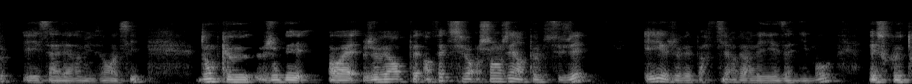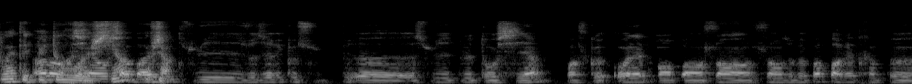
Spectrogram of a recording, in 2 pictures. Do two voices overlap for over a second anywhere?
Yes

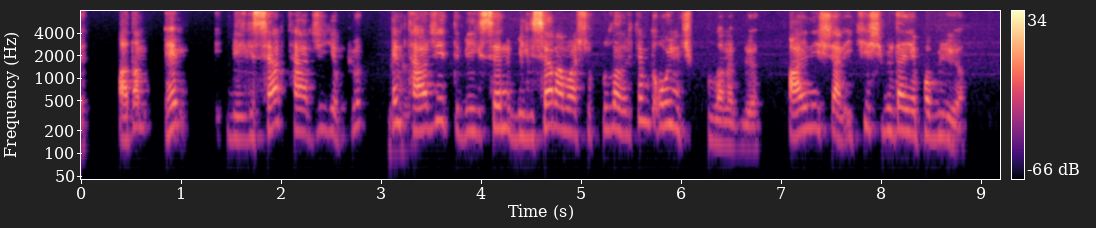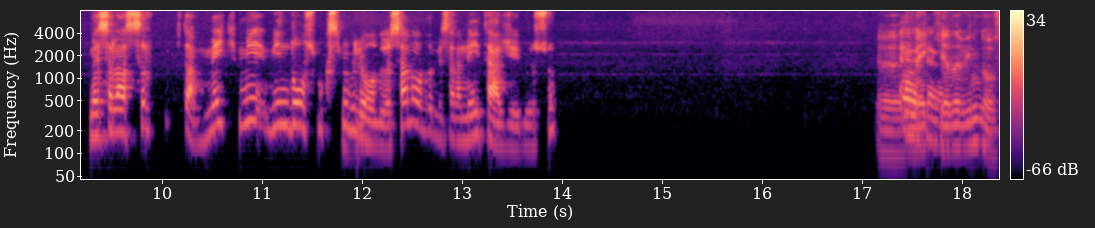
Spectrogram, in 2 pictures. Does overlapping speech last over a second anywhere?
No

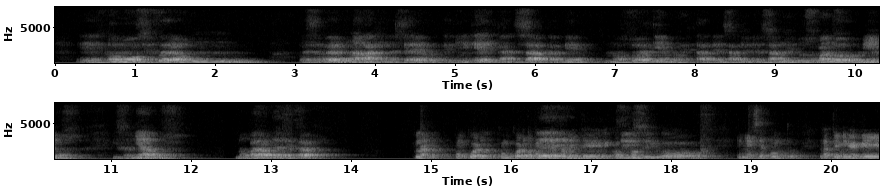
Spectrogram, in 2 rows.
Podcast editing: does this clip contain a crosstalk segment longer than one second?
Yes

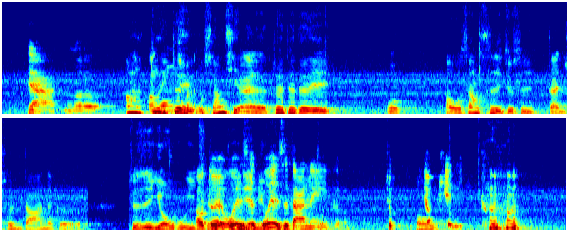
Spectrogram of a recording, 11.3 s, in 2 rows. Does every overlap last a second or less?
No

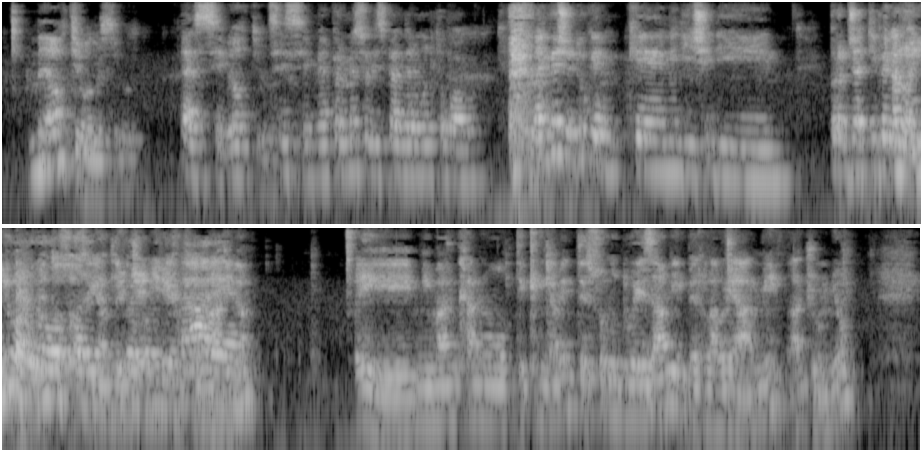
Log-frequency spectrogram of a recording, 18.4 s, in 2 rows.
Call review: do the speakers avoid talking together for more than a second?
No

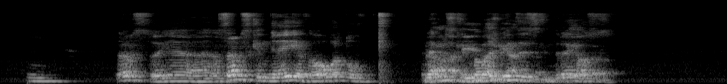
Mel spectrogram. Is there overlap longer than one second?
Yes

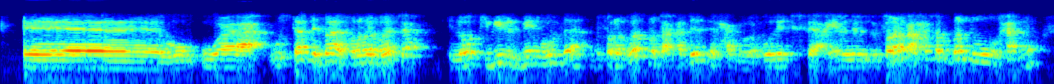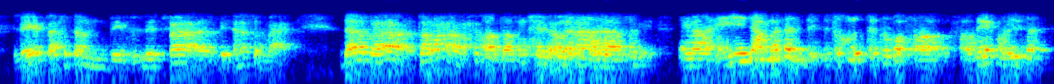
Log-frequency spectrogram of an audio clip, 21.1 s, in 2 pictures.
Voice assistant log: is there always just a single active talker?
No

